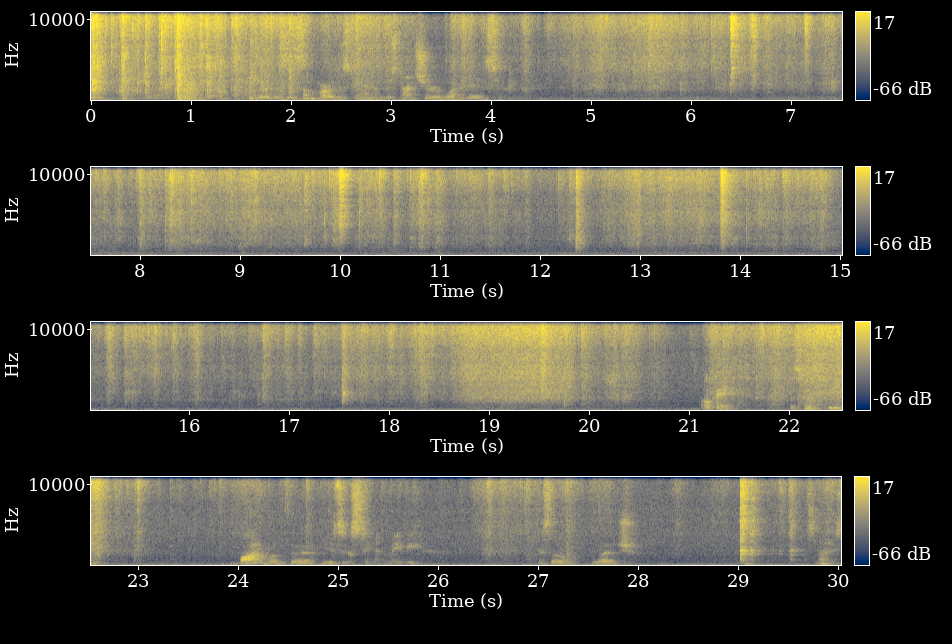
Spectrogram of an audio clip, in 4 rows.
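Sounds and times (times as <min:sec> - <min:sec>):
packaging rustling: 0:00.0 - 0:20.6, 0:21.4 - 0:23.0
steady low hum: 0:00.0 - 0:30.0.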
